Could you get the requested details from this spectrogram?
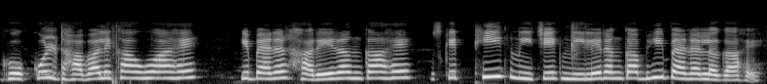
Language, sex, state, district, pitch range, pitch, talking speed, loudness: Hindi, female, Madhya Pradesh, Bhopal, 255-305 Hz, 285 Hz, 170 wpm, -12 LUFS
